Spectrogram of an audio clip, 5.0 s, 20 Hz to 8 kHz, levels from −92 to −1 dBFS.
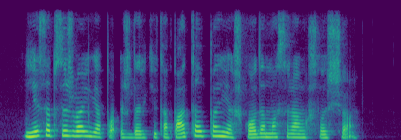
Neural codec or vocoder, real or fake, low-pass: codec, 44.1 kHz, 7.8 kbps, DAC; fake; 7.2 kHz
